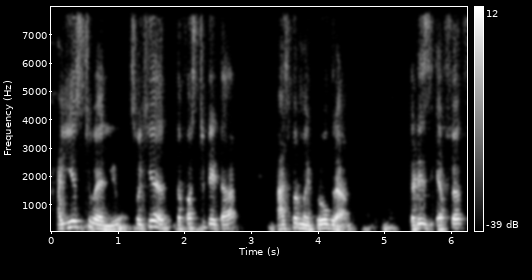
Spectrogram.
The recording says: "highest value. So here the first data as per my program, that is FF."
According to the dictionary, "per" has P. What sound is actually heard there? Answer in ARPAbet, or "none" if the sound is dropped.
F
